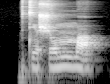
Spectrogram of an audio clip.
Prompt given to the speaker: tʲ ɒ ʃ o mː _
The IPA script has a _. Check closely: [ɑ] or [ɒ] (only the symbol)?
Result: ɒ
